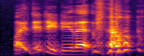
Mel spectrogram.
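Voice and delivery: laughing through a mock complaint; half-laughing exasperation. Friend mocking her own food-order reaction, laughing. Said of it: "my reaction's like".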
